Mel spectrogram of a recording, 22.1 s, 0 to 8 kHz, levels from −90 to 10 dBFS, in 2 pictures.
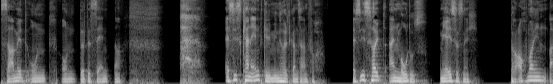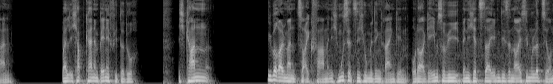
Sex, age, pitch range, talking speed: male, 30-49, 100-125 Hz, 145 wpm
